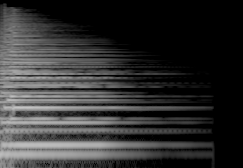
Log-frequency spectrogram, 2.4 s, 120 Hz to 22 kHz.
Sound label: G Major Sharp 11th F sharp, chord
